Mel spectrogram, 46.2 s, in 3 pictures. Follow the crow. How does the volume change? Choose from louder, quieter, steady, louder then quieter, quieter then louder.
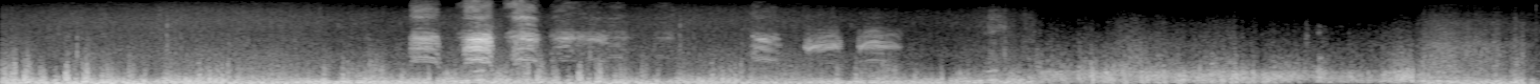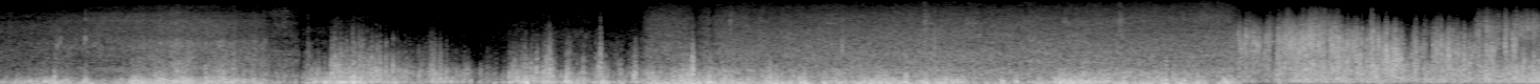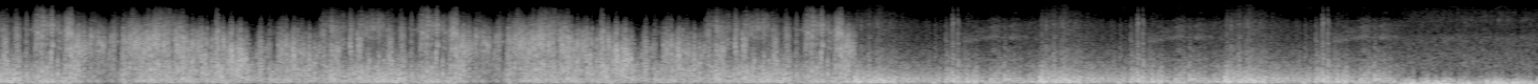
quieter then louder.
